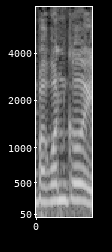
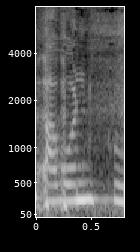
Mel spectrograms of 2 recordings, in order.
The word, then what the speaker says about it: Pawonkoe: Oh, jadi ini pawonku, bukan pawonkowe ya? Ya, penyebutannya pawonku, Mas. Iya. Jadi kalau saya lihat dari Instagramnya kan teman-teman, ini tulisannya pawonkowe. Saya kira kowe kamu. Ternyata itu pengejaan lama gitu Bu ya? Iya, betul pengejaan lama.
